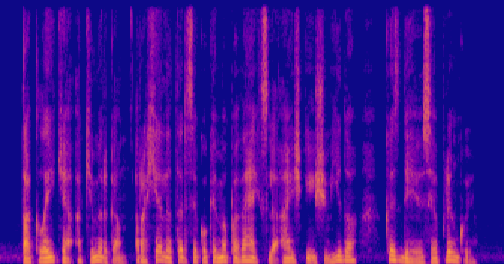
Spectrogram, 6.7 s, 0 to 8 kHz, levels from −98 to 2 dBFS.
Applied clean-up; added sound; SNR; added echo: none; none; none; none.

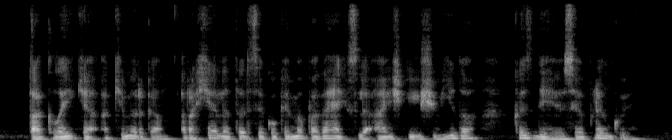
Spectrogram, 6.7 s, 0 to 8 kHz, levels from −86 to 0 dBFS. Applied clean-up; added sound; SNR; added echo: none; none; none; reverberation time 0.3 s.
